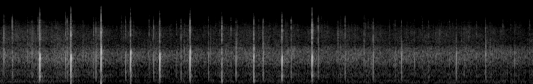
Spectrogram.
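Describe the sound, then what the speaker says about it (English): Scattered applause from family and friends of graduates at a spring college commencement, a thin spread of distinct individual claps ringing out unevenly rather than a dense roar, fairly close and alone without talk. "Let's show them our appreciation by a round of applause."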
